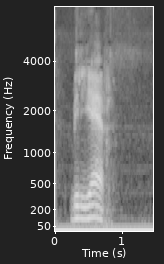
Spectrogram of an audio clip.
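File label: "biliair", Dutch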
